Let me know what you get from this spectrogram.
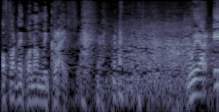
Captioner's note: laughing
